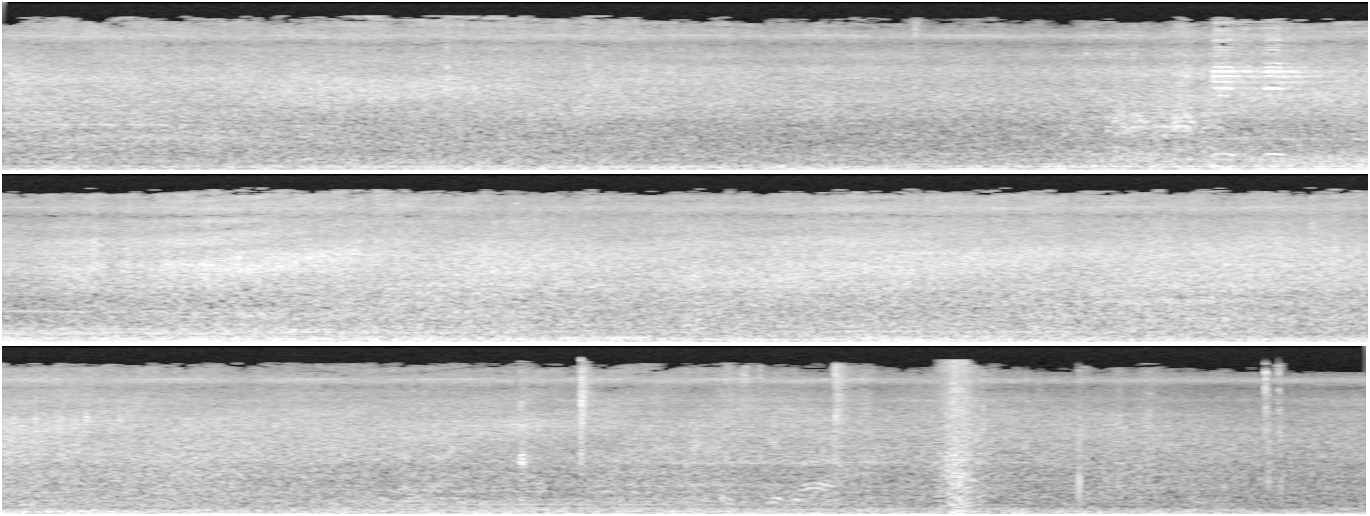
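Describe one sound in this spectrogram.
Wind rustles through tree leaves outdoors.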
